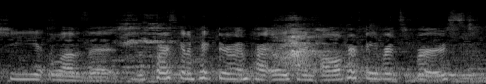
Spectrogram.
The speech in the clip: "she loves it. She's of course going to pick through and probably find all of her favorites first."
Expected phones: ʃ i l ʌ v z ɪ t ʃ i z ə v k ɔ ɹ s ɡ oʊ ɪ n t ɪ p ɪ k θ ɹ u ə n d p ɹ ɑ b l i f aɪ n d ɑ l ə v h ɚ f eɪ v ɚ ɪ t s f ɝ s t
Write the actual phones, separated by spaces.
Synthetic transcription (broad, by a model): ʃ i l ʌ v z ɪ t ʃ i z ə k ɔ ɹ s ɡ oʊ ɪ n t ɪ p ɪ k θ ɹ u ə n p ɑ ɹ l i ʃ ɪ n ɑ l ə v ɚ f eɪ v ɚ ɪ t s f ɝ s t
